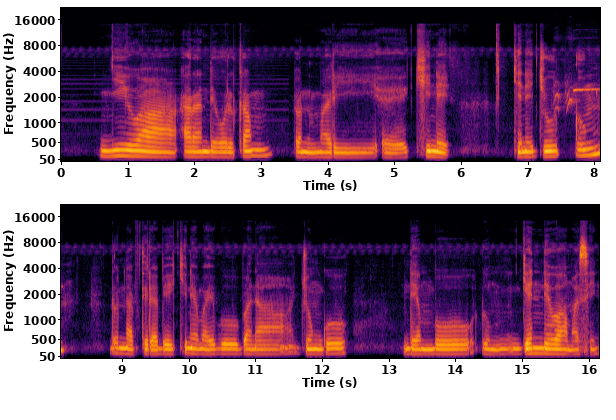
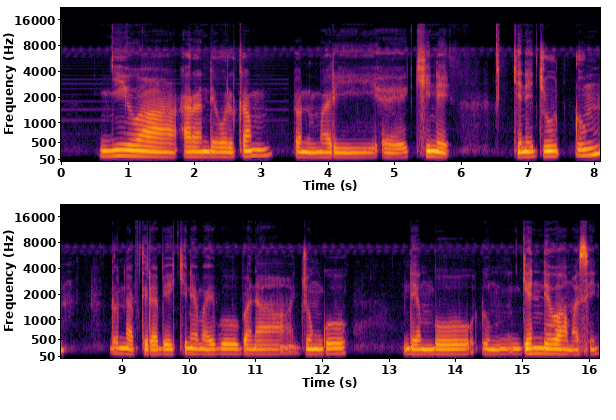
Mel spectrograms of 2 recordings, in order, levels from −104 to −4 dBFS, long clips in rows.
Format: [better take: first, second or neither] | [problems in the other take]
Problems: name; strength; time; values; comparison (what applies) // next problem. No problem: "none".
second | background sound (Bird); 10 dB below the speech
